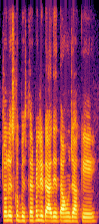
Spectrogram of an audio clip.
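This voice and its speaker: A woman's voice: medium pitch, little pitch movement, a little fast, lightly acted. A woman voicing a worried grown man who pleads with a doctor and grumbles about her fee, in a doll story. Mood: scolding. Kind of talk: doll story role-play. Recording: dull lo-fi sound.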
